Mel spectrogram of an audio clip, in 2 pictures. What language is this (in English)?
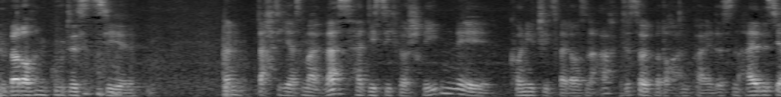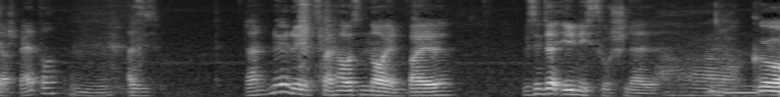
German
